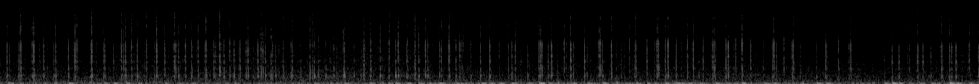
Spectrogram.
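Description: Fingernails tap quickly on the glossy orange cover of a small paperback book held close to the microphone. The result is a steady, quiet stream of crisp, dry clicks that die away almost instantly over a soft low rumble, with the tapping growing slightly louder toward the end.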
